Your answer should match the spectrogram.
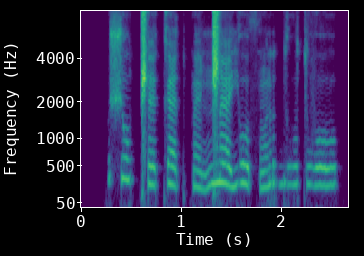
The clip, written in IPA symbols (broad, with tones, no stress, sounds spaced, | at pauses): ʃ o˥ u̯ ǁ ɛ˧ k æ˥˧ t p ɛ̃˧˩ ŋ͡ǁ æ˥˧ j o˥˧ θ õ˩˧ r dʱ u˧ t v o˥ u̯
